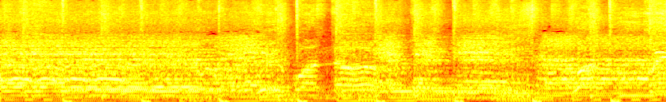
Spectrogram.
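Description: Gospel song: voices singing a melody together over a steady beat.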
